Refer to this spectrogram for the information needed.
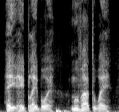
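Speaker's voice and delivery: hushed half-whisper close to the ear.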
